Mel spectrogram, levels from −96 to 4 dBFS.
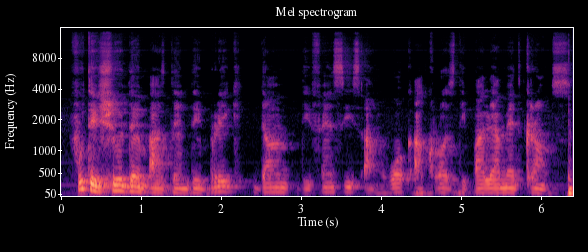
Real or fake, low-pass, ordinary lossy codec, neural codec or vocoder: real; 14.4 kHz; none; none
